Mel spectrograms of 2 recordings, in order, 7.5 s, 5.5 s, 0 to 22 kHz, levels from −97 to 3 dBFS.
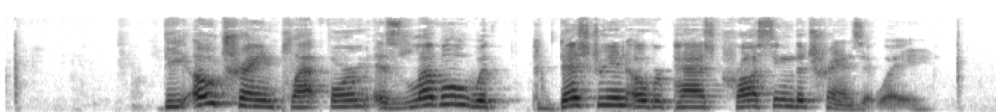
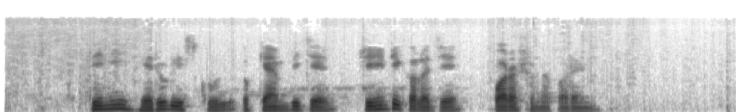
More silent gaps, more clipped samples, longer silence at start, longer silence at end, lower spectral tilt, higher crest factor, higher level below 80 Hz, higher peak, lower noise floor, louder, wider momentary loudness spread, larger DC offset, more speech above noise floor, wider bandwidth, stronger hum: neither; neither; first, 1.25 s vs 0.65 s; second, 0.6 s vs 1.05 s; second, -5 dB/octave vs -9 dB/octave; about the same, 18 dB vs 20 dB; second, -68 dBFS vs -46 dBFS; about the same, -2 dBFS vs -2 dBFS; first, -74 dBFS vs -64 dBFS; first, -18 LUFS vs -22 LUFS; first, 14 LU vs 9 LU; neither; first, 56 dB vs 43 dB; about the same, 11.5 kHz vs 11 kHz; neither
